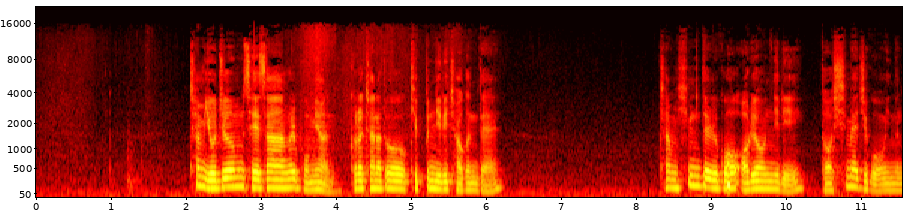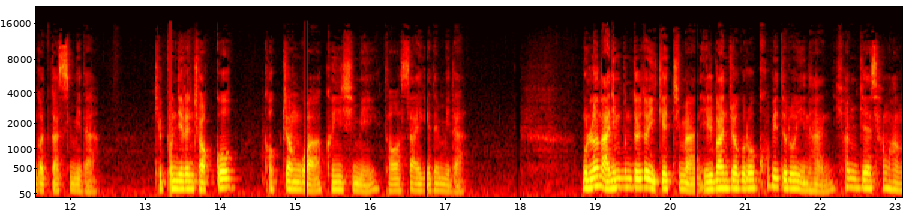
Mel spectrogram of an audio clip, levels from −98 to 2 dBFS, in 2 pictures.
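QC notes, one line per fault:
8.15–8.19, 13.33–13.37, 15.14–15.18, 16.74–16.78, 17.95–18.01, 20.34–20.38: corrupt frame muted. Each is a short, sharp dropout of roughly 35 to 60 ms. The decoder rejected damaged frames and the player filled the gap with silence. Most gaps fit a single frame; the longer ones point to a few in a row.
9.22–9.26: corrupt frame decoded. There's a brief, loud glitch peaking around -5 dBFS, about 30 ms long. A damaged frame got decoded anyway, so bad gain or spectral data sprayed energy at the wrong frequencies for roughly one frame.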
